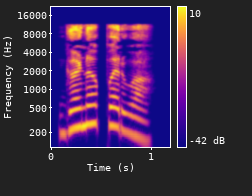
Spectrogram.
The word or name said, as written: ಗಣಪರ್ವ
